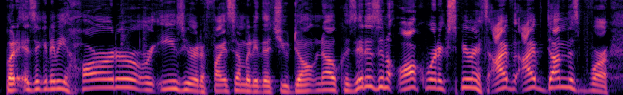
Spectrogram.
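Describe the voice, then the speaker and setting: A man hosting a podcast and introducing a fighter, talking in a quick, questioning way. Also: a little high, lively intonation. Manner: hype announcer, then quick questions. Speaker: podcast host. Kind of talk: casual podcast chat, hosting a fight promo.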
